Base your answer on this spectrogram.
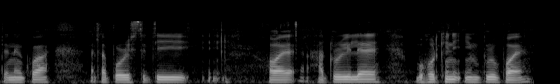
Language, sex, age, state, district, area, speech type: Assamese, male, 18-30, Assam, Lakhimpur, urban, spontaneous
